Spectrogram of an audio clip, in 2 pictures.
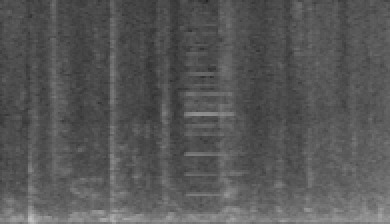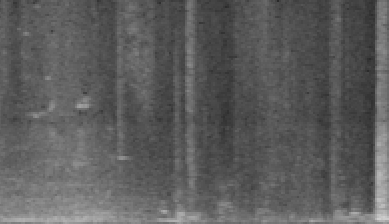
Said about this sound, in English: So now we are getting on the bus.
